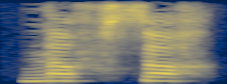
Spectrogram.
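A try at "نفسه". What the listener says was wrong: Excellent. Really good.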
